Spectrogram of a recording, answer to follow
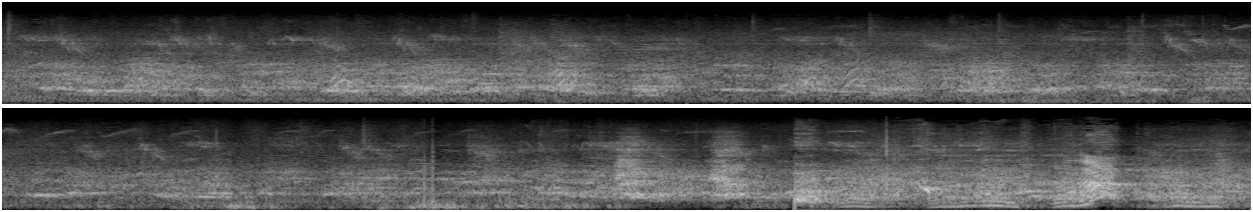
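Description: Many dogs barking and yipping at once, a dense overlapping chorus from kennel dogs, with louder, closer barks in the last couple of seconds.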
